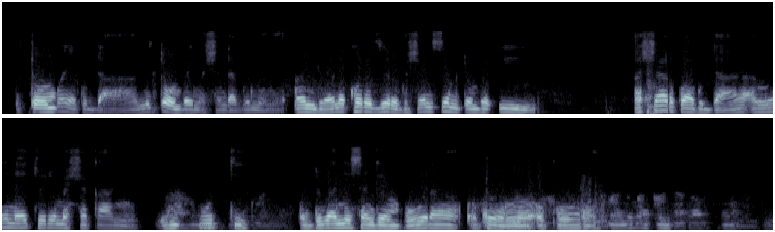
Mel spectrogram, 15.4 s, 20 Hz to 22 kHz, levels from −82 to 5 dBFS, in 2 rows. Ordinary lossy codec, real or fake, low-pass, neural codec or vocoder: Opus, 16 kbps; real; 7.2 kHz; none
